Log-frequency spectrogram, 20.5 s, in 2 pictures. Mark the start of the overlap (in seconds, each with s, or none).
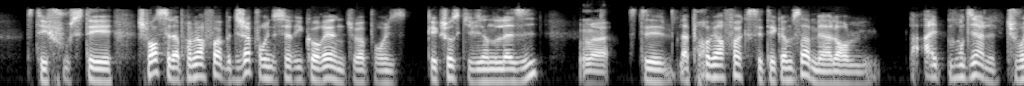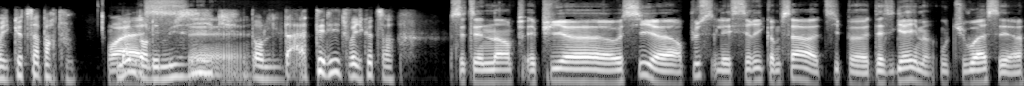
11.4 s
